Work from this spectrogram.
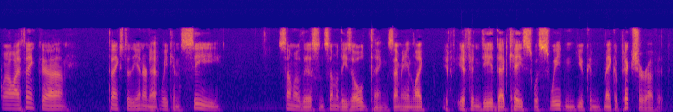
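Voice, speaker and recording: A man's voice: fairly low pitch, moderate pace, no echo. A man hosting a radio interview, chatty and loose, trailing off with fillers. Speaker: radio host. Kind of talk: casual interview talk. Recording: dull lo-fi audio.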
